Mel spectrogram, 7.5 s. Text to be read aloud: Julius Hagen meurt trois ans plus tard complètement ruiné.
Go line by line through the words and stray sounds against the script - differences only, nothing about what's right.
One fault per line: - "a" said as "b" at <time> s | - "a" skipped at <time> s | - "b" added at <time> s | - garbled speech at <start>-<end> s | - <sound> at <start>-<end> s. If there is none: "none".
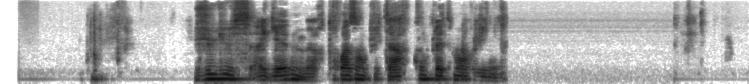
none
